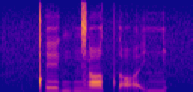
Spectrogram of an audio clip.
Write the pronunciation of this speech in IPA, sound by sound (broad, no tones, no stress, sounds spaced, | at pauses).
ǃ e ɡ ŋ͡ǀ e tˤ ɾ ɛ̰ ʎ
